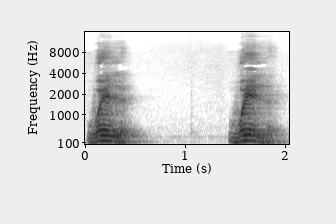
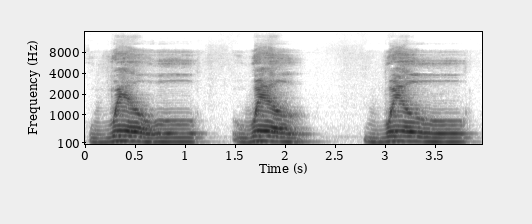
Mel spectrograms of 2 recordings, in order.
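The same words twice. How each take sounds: First: Well with the tongue tip on the palate; French L. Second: Well with a dark L at the upper teeth; well, dark American L, slow. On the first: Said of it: "voilà ce que ça donne". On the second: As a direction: well avec le L américain. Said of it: "Donc ça fait". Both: Shown as a demonstration.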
